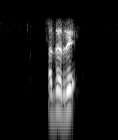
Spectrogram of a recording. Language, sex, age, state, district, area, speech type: Santali, male, 18-30, Jharkhand, Pakur, rural, conversation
